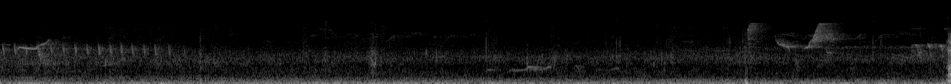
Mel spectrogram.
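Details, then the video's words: On a morning bird walk at Samford Eco-corridor near Brisbane, Australia, a Golden Whistler gives a clear rising "wee-o-whip" ending in a sharp whipcrack, a bit like an Eastern Whipbird, over wind rumble and faint chirps. "And that "wee-o-whip" is a Golden Whistler. It sounds a bit like an Eastern Whipbird."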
